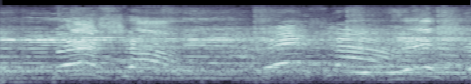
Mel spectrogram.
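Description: A group of children shouting and cheering in high voices, several overlapping shrieks, over dance music playing in a hall.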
